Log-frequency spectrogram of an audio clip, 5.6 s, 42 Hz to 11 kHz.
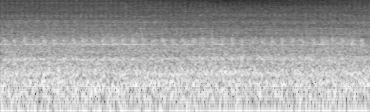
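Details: Daimler XJ40 that broke down on the highway: a steady, smooth low idle with no dropouts while the crank sensor and ignition coil connections are wiggled. Speed holds cleanly and no fault appears.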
